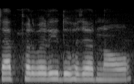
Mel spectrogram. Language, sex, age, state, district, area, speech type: Maithili, female, 60+, Bihar, Sitamarhi, urban, spontaneous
